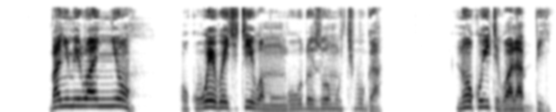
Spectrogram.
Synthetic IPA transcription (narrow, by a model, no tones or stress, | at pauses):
βaɲumiɾwaɲːo̞ː | kuwe̞ːβwe̞ːci̥tiːwamuŋɡuːdo̞zo̞ːmuciβuɡa̰ | no̞ːkujitiβwalabːḭ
